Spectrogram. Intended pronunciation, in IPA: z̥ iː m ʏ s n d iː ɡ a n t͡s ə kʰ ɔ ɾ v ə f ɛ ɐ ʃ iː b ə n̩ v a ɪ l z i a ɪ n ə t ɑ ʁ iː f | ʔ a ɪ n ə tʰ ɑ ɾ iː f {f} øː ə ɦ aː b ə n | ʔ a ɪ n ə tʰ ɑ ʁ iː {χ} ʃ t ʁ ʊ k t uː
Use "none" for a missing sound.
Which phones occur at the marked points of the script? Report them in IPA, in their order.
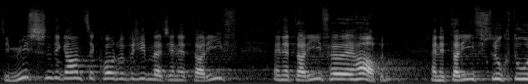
h, f

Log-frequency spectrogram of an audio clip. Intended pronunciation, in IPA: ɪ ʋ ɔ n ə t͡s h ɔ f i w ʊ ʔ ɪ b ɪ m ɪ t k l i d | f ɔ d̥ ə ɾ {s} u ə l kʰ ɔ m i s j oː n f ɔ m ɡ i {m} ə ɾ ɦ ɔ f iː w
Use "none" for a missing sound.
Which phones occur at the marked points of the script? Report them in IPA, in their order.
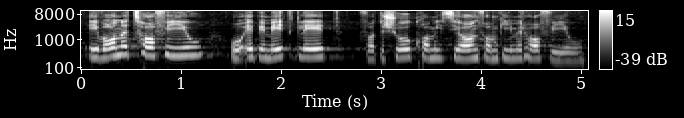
ʃ, m

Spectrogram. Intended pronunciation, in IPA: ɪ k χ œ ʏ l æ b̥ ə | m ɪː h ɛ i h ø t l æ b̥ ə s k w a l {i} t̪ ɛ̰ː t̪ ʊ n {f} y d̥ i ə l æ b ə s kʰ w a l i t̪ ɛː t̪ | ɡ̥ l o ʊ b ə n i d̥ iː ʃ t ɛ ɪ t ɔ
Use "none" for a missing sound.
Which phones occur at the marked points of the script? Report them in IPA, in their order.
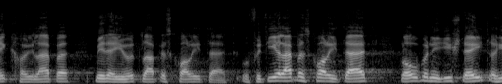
i, f

